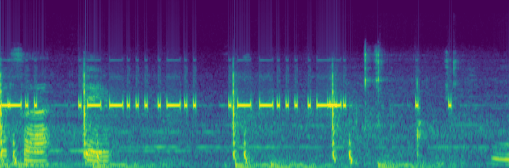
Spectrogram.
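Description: Electronic game menu beeps chirp rapidly in short bursts.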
